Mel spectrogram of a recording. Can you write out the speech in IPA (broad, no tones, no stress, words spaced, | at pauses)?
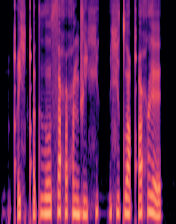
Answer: qʼiçqʼətðo sɐħoħənd͡ʒiç | ɕotwoqʼoħɣɛ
